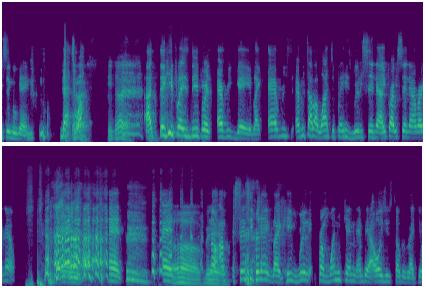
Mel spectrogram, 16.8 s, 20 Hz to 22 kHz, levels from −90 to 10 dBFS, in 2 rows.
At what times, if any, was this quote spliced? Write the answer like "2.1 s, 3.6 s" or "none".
none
